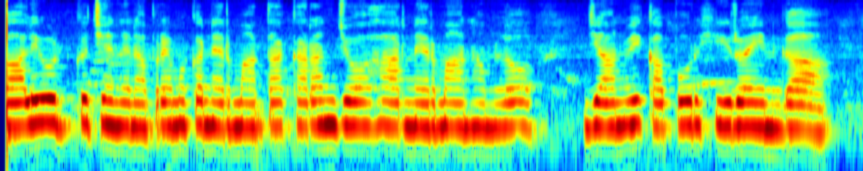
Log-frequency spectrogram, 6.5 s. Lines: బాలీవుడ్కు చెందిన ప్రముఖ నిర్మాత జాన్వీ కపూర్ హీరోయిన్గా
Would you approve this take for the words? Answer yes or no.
no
